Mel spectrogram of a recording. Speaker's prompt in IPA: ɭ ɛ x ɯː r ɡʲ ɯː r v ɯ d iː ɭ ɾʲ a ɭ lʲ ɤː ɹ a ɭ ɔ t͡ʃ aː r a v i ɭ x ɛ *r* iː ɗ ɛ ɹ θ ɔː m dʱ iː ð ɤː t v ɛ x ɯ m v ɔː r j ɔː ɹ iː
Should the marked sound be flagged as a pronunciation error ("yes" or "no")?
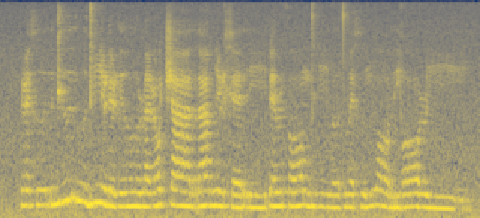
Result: no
